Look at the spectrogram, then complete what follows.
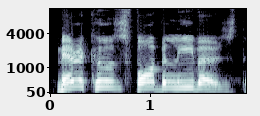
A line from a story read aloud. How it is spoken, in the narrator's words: the priest cried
